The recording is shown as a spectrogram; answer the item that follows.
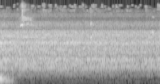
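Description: Steady, even hiss-like background noise with no distinct events.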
